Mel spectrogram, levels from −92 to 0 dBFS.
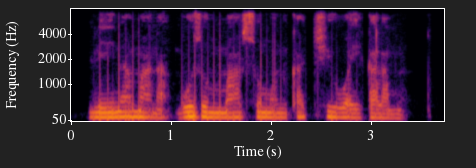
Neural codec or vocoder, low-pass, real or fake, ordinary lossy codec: none; 7.2 kHz; real; Opus, 24 kbps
